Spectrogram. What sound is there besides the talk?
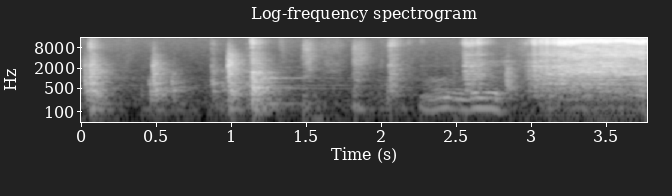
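Rubi manual tile cutter cutting 10 mm glossy porcelain tile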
